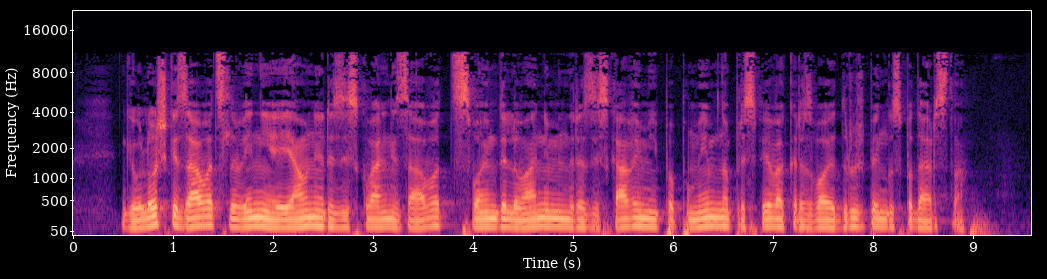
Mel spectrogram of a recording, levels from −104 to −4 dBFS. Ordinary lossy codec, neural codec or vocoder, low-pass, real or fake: MP3, 48 kbps; vocoder, 44.1 kHz, 128 mel bands every 512 samples, BigVGAN v2; 19.8 kHz; fake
